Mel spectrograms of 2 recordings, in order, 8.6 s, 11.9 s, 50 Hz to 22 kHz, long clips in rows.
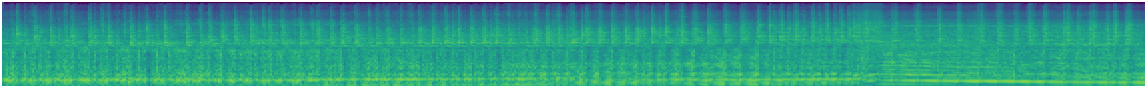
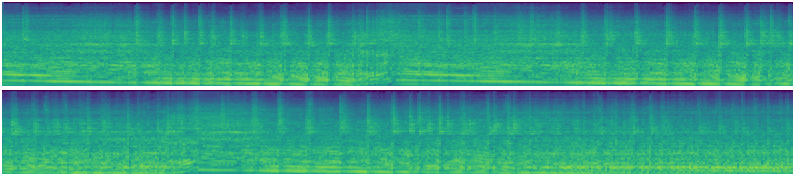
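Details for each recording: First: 2005 Yamaha Banshee SE two-stroke after a TORS delete and carb cleaning, pilot air screws set 2 turns out, run without choke: a fast, steady raspy idle that won't settle; the owner suspects the idle screws, not a runaway. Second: 2005 Yamaha Banshee SE two-stroke quad after TORS delete, new drain plug screws and richer 27.5 idle jets: crisp revs climbing and falling cleanly, quick pickup, no stumble or misfire; runs much better, carbs may still need fine tuning; normal running.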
